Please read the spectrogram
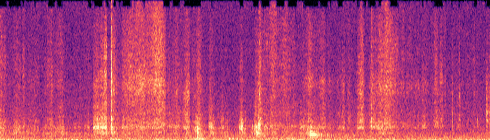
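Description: Faint, scattered rustling and scraping of large paper sheets being handled in a stack.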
